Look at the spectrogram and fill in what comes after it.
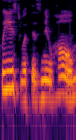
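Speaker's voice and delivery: ordinary delivery, nothing marked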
